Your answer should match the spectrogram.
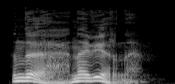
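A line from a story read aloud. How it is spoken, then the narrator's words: Sighing. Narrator (Russian): вздохнул он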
